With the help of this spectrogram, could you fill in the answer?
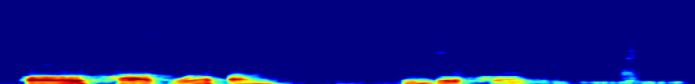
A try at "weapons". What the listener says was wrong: Okay, now the O on weapons, okay, this is actually going to be a short I sound. Weapons, weapons.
